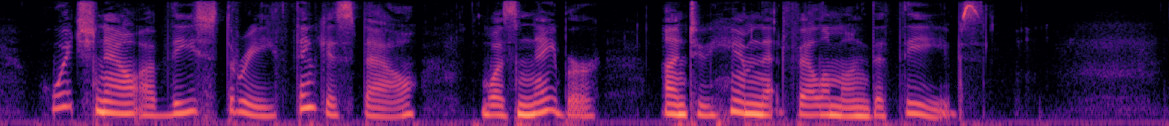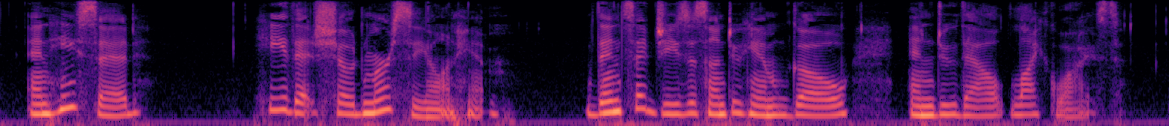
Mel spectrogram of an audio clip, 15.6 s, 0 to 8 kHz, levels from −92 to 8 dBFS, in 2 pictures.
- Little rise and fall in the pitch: No, average, 3.8 semitones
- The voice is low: No, high, 190 Hz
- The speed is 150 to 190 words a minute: No, average, 140 wpm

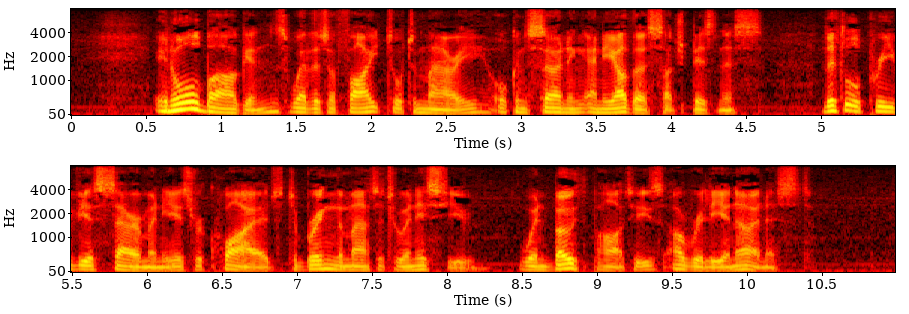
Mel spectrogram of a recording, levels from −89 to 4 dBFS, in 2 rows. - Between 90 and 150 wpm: No, average, 185 wpm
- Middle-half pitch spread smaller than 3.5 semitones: No, average, 4.1 semitones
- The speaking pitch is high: No, low, 105 Hz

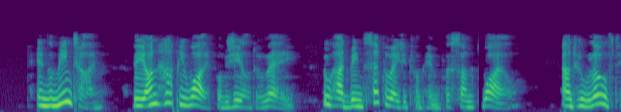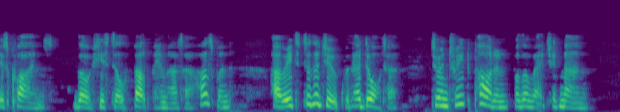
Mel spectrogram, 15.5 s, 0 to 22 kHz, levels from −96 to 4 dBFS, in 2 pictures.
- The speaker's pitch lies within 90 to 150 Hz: No, high, 225 Hz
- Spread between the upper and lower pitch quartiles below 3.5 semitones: No, average, 4.7 semitones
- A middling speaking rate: Yes, average, 180 wpm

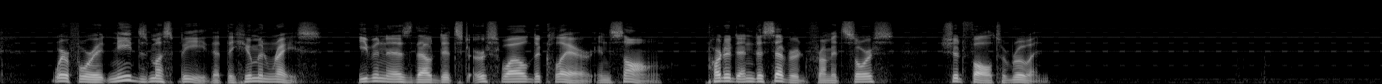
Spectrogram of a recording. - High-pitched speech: No, low, 120 Hz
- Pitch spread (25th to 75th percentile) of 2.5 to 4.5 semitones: No, average, 5.3 semitones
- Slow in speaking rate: Yes, slow, 115 wpm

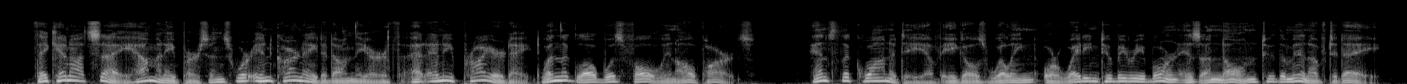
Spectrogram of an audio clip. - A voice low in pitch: Yes, low, 110 Hz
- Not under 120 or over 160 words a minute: No, average, 175 wpm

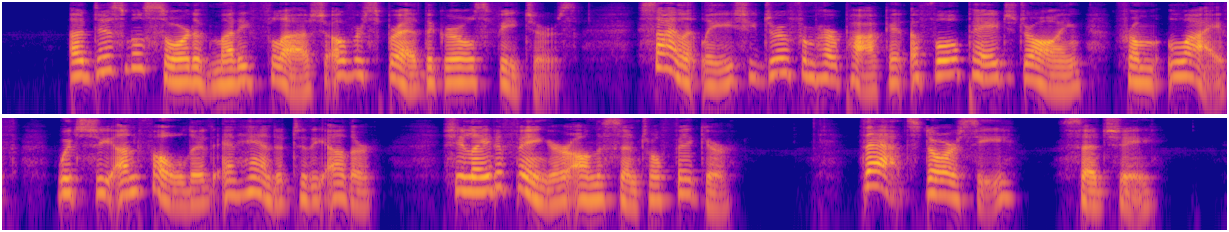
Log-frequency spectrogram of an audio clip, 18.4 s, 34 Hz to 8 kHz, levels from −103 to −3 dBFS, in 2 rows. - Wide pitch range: Yes, wide, 6.3 semitones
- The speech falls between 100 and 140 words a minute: Yes, slow, 135 wpm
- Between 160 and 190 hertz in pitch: Yes, medium, 185 Hz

